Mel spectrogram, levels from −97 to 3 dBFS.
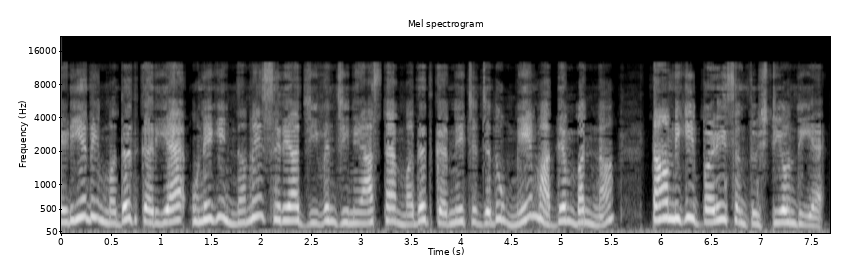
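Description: Throughout the speech, the treble sounds synthetic, with nothing above 12.3 kHz. The likely cause is HE-AAC compression at a low rate, which fits about 16 kbps. Upper bands are copied from lower ones, so s sounds turn gritty and lispy.

Pre-echo appears at 4.95 to 4.97 s and 7.08 to 7.12 s. The codec spread its noise across each block, so hiss leaks about 23 ms and 43 ms ahead of sharp attacks. Those attacks sound softened and smeared.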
